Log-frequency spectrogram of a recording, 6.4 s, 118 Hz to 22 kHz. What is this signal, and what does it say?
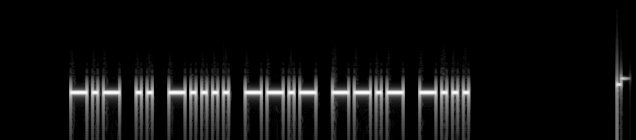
Morse code, heard as a keyed tone, about 22 wpm, 700 Hz. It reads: KI6QQB
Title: USA Call Signs - 6 Characters - 2x Character Spacing - 22wpm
